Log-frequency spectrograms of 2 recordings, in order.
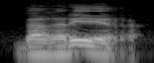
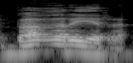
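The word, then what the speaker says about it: Baghrir: Bagrir. GH, ça se lit toujours R. R. Comme Tarazout, ce n'est pas Tagazout. Donc, le R et deux R roulés à la suite. Oui, Bagrir.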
